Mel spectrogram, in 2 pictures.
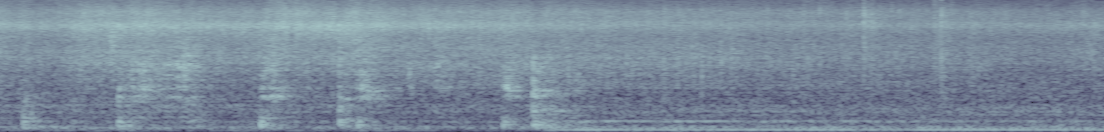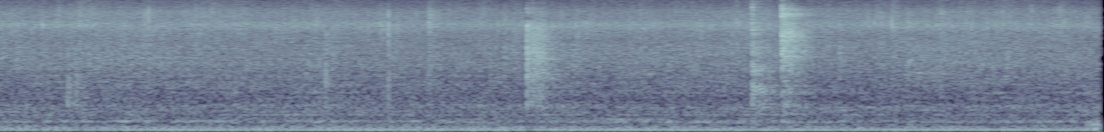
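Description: Coconut powder and boiled potato being stirred into a potato curry, with soft sizzling and intermittent scraping stir strokes over a steady low cooking hum, close and alone with no talk.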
